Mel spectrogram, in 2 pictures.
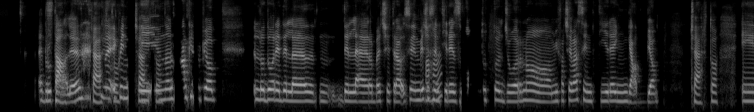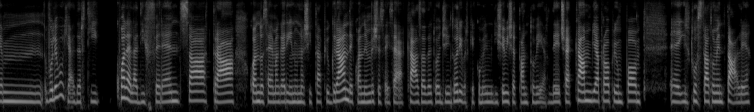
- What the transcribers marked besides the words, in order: static; tapping; chuckle; unintelligible speech; distorted speech; "proprio" said as "propio"; "cioè" said as "ceh"; "proprio" said as "propio"
- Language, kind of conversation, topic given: Italian, podcast, Quali pratiche essenziali consiglieresti a chi vive in città ma vuole portare più natura nella vita di tutti i giorni?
